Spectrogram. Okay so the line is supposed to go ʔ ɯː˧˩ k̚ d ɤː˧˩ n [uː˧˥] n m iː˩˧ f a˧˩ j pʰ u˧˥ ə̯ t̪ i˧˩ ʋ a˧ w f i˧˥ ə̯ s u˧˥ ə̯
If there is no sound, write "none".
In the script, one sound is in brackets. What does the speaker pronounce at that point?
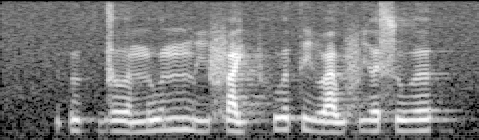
uː˧˥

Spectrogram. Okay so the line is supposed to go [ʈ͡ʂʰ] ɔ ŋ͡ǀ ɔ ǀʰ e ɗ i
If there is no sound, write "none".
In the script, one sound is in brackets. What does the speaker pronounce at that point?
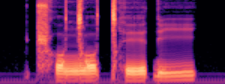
ʈ͡ʂʰ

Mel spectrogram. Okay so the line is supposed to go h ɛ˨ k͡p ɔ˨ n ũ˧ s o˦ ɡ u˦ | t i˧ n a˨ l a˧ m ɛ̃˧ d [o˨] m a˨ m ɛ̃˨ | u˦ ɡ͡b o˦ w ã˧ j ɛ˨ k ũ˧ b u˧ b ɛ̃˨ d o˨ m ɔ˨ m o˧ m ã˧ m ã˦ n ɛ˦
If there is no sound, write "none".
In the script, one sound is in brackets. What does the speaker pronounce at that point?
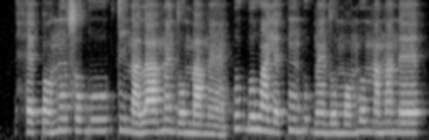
o˨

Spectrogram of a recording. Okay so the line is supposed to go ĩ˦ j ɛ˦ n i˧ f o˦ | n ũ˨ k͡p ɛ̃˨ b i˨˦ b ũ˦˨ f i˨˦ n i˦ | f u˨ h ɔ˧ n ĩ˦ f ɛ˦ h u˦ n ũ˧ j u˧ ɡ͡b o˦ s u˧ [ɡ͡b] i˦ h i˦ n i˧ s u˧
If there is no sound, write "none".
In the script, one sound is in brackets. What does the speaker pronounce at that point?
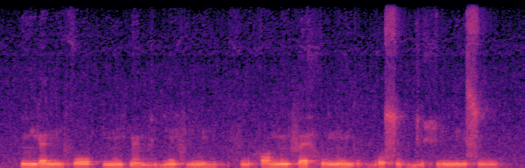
ɡ͡b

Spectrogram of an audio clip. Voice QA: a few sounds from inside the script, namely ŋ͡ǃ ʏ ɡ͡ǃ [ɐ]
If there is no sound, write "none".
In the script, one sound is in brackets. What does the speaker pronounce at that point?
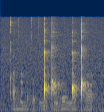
ɐ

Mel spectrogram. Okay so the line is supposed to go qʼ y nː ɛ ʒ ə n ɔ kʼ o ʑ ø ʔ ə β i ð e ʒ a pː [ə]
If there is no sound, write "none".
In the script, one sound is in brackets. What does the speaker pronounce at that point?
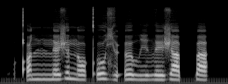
a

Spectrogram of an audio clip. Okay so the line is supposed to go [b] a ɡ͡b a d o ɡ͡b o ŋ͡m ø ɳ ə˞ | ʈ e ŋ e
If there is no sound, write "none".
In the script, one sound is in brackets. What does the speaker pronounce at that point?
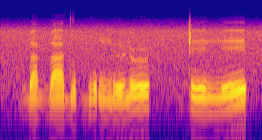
ɡ͡b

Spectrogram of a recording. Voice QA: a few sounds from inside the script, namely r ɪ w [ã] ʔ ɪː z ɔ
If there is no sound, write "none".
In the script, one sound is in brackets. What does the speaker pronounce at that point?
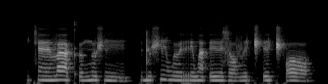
ã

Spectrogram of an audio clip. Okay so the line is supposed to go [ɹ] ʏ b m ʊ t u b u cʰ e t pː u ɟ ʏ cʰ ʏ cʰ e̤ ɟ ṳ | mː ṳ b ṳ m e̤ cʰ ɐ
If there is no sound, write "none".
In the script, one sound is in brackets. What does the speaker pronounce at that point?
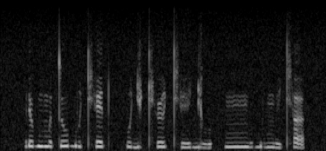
ɾ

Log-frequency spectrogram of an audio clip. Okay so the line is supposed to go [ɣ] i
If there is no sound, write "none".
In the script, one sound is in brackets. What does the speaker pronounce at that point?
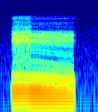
ɣ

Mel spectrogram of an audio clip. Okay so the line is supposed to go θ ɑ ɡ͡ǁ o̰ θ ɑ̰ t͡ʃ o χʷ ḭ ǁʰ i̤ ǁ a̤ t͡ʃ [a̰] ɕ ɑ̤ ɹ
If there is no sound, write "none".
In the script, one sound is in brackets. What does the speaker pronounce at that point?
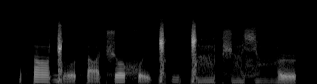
a̤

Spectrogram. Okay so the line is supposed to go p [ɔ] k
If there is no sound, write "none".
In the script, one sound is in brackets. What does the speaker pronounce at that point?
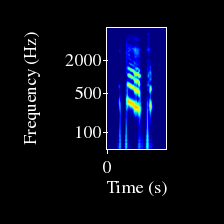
ɔ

